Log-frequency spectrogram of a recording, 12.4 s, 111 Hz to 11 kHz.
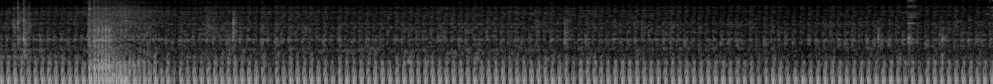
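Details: Suzuki Satria FU 150 cc after fixing cam-chain top timing set wrong by another workshop, which had made idle rough and the engine weak and thirsty. A brief rev, then an even single-cylinder idle near 220 pulses/min with no misses. Smooth and healthy.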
